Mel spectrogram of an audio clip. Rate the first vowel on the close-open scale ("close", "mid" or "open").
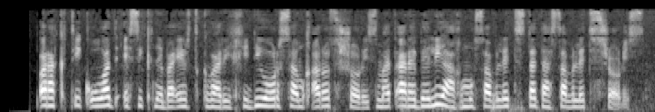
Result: open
